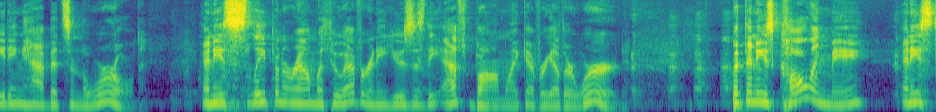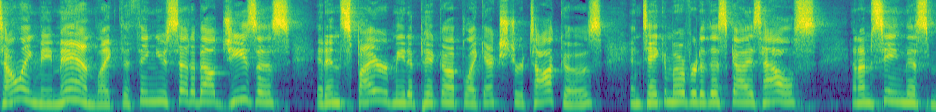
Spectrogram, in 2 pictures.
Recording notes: Creo Conference 2023: Q&A.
